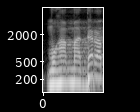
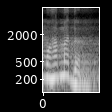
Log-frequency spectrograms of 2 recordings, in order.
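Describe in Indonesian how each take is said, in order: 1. Vokal sebelum r terakhir adalah a. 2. Vokal sebelum r terakhir adalah u. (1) "bacanya A atau U" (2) "bacanya A atau U"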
